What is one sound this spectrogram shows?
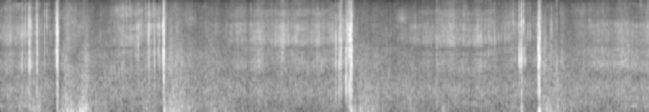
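Grass stems rustle and snap between fingers close by.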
